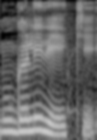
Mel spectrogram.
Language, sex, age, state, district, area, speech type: Malayalam, female, 18-30, Kerala, Kozhikode, urban, read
